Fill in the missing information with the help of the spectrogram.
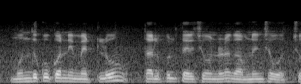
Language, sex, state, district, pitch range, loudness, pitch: Telugu, female, Telangana, Mahabubabad, 125-145 Hz, -17 LUFS, 130 Hz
